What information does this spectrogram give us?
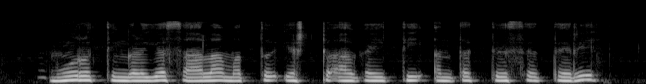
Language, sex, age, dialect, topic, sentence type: Kannada, male, 25-30, Northeastern, banking, question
